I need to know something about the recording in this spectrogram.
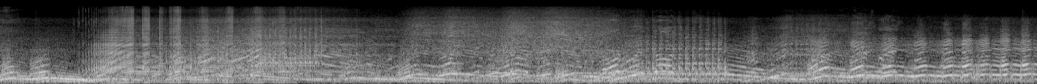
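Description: Several motorcycle engines, mostly sportbikes, being revved in quick repeated blips, their pitches rising and falling and overlapping. Near the end one engine holds a steady high rev.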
